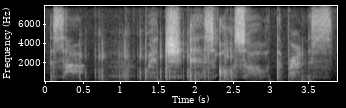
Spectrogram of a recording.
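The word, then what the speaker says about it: 사: The Korean word for four is pronounced sa which is also the pronunciation for the ha character for death.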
